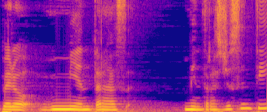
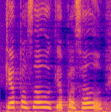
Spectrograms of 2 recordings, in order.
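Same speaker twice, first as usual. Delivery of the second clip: urgent worried asking; 7 semitones higher, faster than usual. Retold or imitated. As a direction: press her for an answer, a little alarmed. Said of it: "me pregunta y me dice".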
